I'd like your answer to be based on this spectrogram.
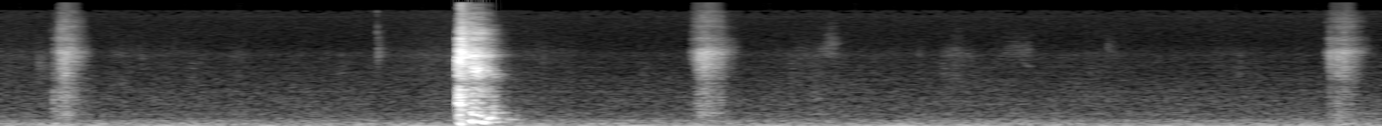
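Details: One sharp sneeze with a few soft snuffly puffs before and after, in a quiet room.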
